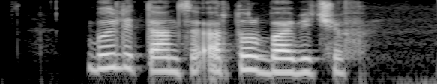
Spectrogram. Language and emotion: Russian, neutral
